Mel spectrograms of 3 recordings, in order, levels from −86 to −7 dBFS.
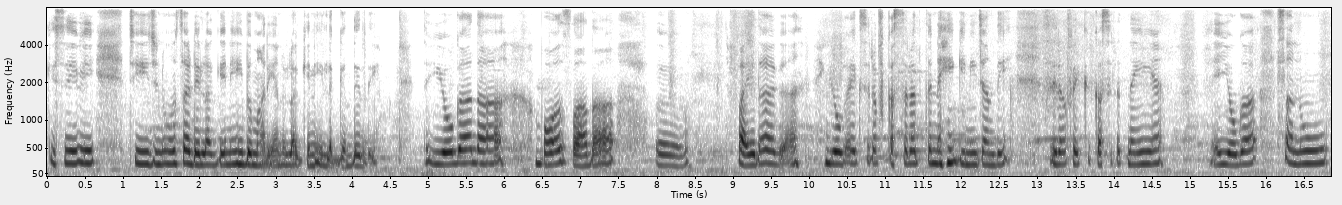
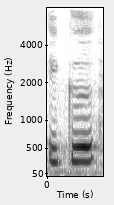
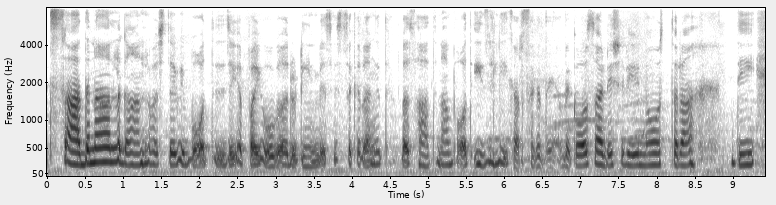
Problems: continuous background conversations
